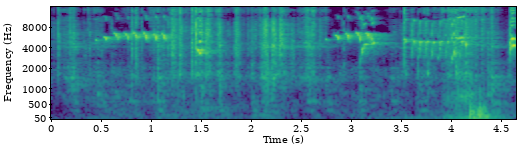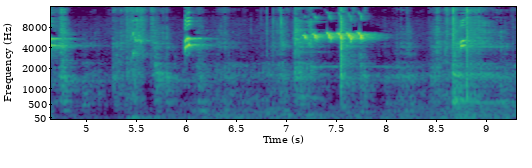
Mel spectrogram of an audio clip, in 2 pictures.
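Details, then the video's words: Canary alternating short, high pulsed trills and sharp chirps, with a loud rustling thump midway through. "Canary Canari Kanarienvögel"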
